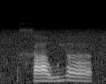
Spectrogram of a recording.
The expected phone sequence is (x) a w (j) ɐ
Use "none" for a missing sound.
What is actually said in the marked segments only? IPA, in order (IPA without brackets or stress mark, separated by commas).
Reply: x, j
